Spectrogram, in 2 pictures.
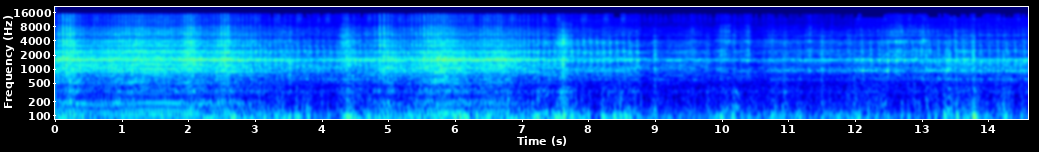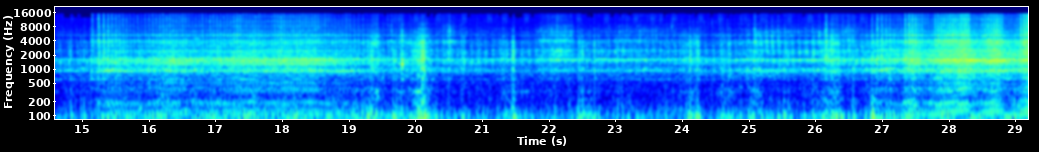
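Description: Engine of an IRBIS Mukhtar off-road minibike running unevenly with a steady low rumble while the bike lies tipped over in swamp water, with a few short knocks along the way.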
